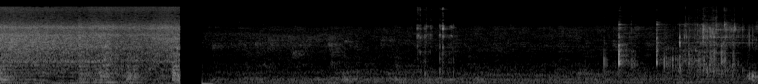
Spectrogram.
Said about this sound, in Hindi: अब इसको अच्छे से हम भूजेंगे।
